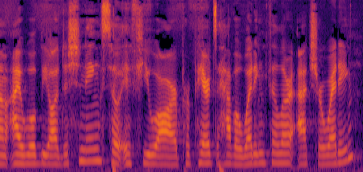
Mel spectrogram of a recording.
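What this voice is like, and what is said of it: Usual voice. Nothing is said of it.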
